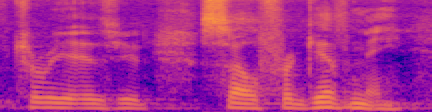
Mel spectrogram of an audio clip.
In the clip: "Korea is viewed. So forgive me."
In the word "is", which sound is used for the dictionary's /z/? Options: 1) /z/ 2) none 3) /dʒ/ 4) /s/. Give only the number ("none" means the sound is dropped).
1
